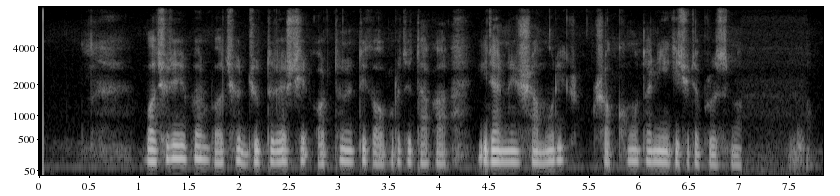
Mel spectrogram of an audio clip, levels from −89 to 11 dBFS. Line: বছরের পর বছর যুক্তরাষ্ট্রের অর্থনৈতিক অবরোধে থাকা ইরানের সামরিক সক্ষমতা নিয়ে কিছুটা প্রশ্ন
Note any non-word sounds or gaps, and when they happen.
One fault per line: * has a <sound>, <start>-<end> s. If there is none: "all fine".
* has a laugh, 7.5-7.7 s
